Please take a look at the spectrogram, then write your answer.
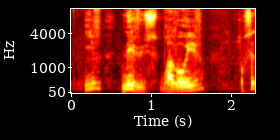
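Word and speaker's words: nævus: Alors ça s'écrit N-A-E collé V-U-S, ça se prononce, vous l'avez bien prononcé, Yves Névus.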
